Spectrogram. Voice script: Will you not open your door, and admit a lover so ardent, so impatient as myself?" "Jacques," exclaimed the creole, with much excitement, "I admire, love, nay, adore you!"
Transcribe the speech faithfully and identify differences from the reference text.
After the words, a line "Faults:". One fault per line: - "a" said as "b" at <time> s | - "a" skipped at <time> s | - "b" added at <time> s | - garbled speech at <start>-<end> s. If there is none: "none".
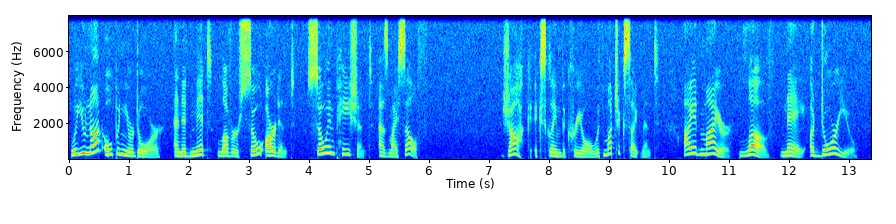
Will you not open your door, and admit lover so ardent, so impatient as myself?" "Jacques," exclaimed the creole, with much excitement, "I admire, love, nay, adore you!"
Faults:
- "a" skipped at 2.4 s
